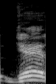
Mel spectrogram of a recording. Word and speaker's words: Gad: Gad is just how it is.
